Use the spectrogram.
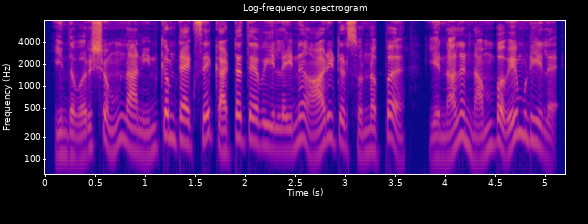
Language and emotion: Tamil, surprised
